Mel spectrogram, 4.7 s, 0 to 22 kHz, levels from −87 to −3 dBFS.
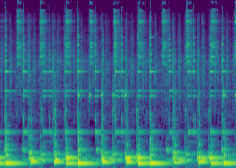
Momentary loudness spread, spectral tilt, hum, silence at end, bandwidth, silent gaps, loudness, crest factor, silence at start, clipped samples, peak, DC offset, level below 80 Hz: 5 LU; -5 dB/octave; none; 0 s; over 20 kHz; none; -18 LUFS; 16 dB; 0 s; under 0.1%; 0 dBFS; under 0.1%; -50 dBFS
